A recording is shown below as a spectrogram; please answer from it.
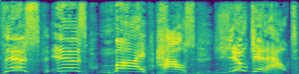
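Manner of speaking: very loud, very slow, shrill, furious drawn-out shout. Retelling yelling back at a frightened kid in his house, retelling an angry yell. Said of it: "I yelled back at him in anger".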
